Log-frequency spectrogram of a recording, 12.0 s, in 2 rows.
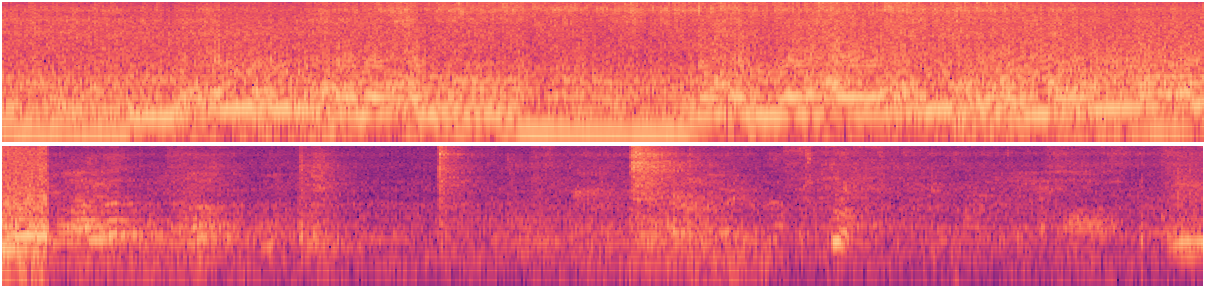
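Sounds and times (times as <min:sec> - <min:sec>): race car engine revving: 0:00.0 - 0:06.3.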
